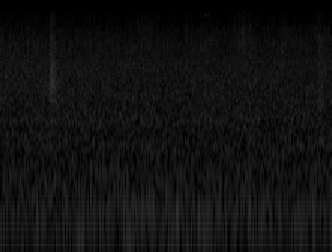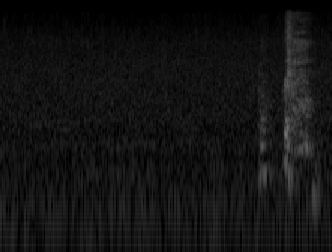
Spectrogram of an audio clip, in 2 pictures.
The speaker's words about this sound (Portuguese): pode espirrar em tempo de Covid, mas eu espirro de alergia. E também não tem ninguém aqui. Então acho que não tem problema. E é uma varanda.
